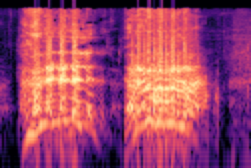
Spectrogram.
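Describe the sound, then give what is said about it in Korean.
A voice does a loud rolled-tongue trill imitating the sputtering of a father's old, noisy motorcycle that often breaks down, in two rattling bursts of about a second each separated by a short pause. “아주 그냥 소음 때문에 내가 아주 그냥. 아버지 오토바이 새로 사드려요.”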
